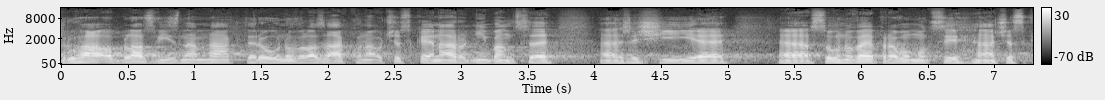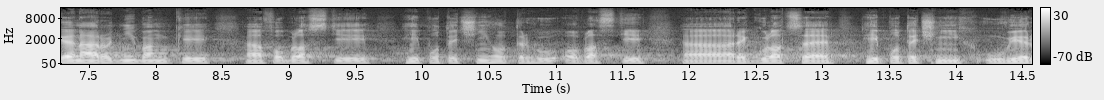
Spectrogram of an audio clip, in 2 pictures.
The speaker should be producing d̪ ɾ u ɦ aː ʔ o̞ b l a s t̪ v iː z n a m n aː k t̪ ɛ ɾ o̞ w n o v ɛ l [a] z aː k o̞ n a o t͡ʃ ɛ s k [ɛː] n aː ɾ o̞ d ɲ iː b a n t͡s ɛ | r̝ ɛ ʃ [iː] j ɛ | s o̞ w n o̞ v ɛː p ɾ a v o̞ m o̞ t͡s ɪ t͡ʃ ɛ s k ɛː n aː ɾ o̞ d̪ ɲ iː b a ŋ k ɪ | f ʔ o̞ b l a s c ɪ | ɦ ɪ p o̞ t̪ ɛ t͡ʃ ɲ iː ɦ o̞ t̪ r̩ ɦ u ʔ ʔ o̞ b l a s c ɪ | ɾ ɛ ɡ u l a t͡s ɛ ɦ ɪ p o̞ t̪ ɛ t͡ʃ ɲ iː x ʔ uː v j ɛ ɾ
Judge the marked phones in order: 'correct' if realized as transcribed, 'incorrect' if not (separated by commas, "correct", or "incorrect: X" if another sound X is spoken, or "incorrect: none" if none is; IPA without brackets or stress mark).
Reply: correct, correct, correct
